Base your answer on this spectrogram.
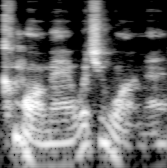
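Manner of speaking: mock-frustrated voice. Telling how he answered a man in another country, retelling a frustrated reply. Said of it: "frustration in my voice".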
